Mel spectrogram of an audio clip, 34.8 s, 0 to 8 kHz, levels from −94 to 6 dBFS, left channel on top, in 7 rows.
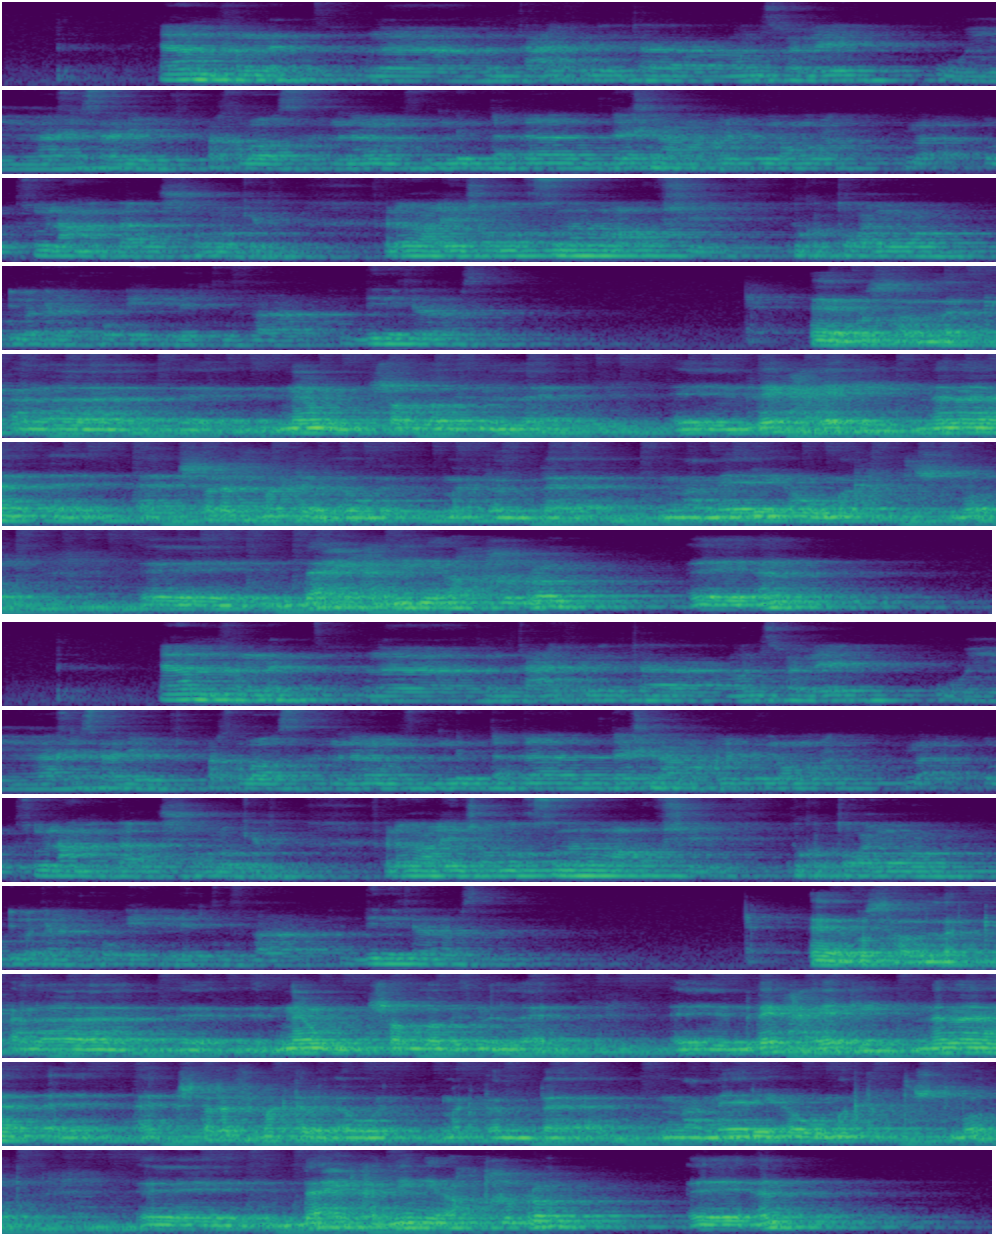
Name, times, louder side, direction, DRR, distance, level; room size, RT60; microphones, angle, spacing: voice 1, 0.8-4.3 4.7-9.2 9.5-17.3, equal, 10° right, -3 dB, 0.8 m, -36 dB
voice 2, 19.0-22.7 23.2-30.2 30.5-32.6 33.3-33.7, right 1 dB, 45° right, 0 dB, 0.5 m, -27 dB
sound 1, 19.1-32.0, left 1 dB, 30° left, 1.7 m, -39 dB
4.4 x 4.0 x 5.5 m, 1.5 s
head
